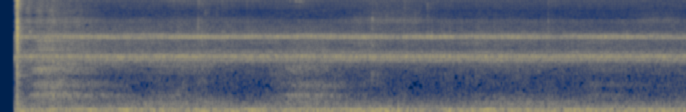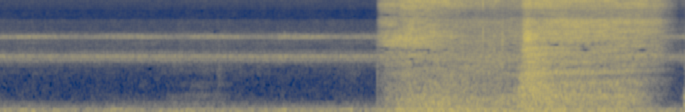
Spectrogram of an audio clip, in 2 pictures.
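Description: Gunpowder igniting with a sudden loud hiss about eight seconds in, flaring louder a second later and fizzing on as it burns. Before that there is only a faint steady high tone.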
